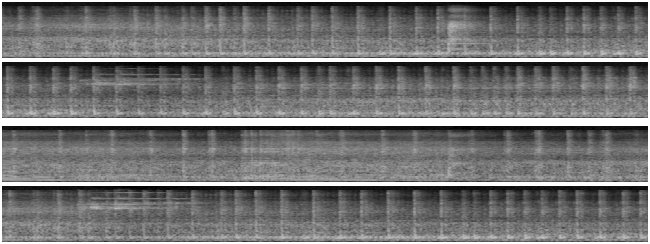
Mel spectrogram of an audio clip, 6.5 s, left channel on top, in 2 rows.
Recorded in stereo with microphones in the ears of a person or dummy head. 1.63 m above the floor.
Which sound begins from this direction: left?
A snare drum, at 2.2 s.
